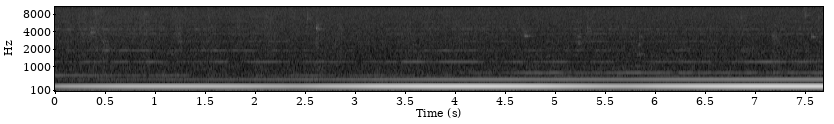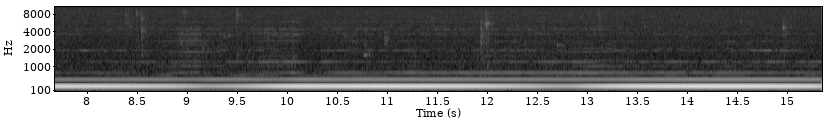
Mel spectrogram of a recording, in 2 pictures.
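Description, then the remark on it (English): A steady, pure tone on the note C, used as a root chakra tone, hums continuously for the whole stretch, its loudness gently swelling and easing every few seconds, with no voices. “This is the root chakra tone, C.”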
